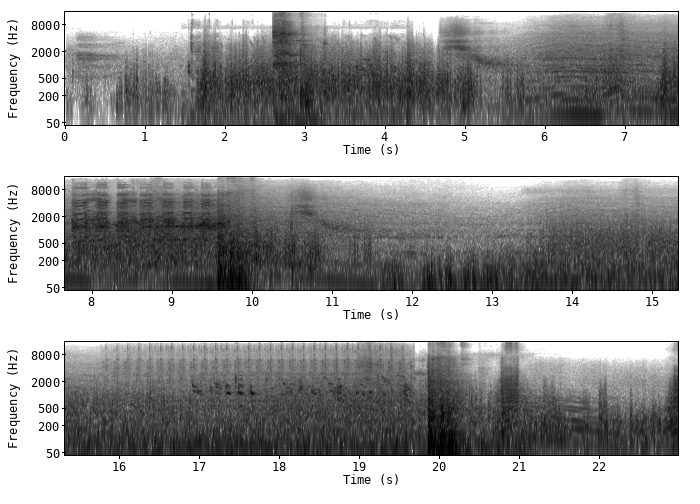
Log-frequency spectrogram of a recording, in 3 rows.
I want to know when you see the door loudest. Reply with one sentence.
The loudest moment of the door is at 20 seconds.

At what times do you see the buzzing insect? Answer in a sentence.
The buzzing insect can't be heard in this clip.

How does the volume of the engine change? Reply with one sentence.
The volume of the engine goes down, then up.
